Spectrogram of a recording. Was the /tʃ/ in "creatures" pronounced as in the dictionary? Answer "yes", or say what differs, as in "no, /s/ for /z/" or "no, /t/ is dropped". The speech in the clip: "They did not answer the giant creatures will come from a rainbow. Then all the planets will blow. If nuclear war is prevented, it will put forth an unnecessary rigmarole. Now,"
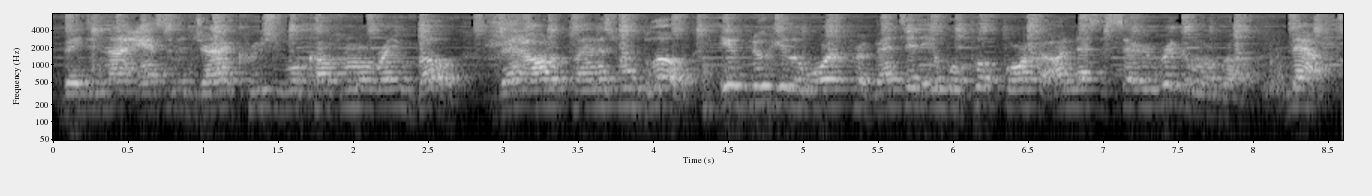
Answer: no, /ʃ/ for /tʃ/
